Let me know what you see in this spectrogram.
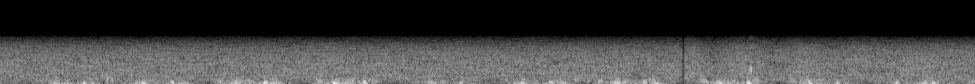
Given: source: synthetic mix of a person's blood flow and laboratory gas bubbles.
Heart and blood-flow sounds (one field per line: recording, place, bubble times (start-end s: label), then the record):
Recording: Doppler ultrasound of blood flow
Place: precordium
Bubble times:
1.00-1.34 s: bubbles
3.48-3.58 s: bubbles
5.73-5.91 s: bubbles
7.47-7.55 s: bubbles
From the record:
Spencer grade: 2 (many but less than half of the cardiac periods contain bubble signals, singularly or in groups)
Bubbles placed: anywhere in the cardiac cycle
